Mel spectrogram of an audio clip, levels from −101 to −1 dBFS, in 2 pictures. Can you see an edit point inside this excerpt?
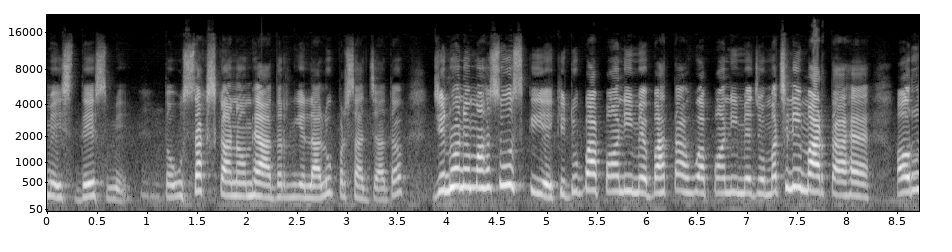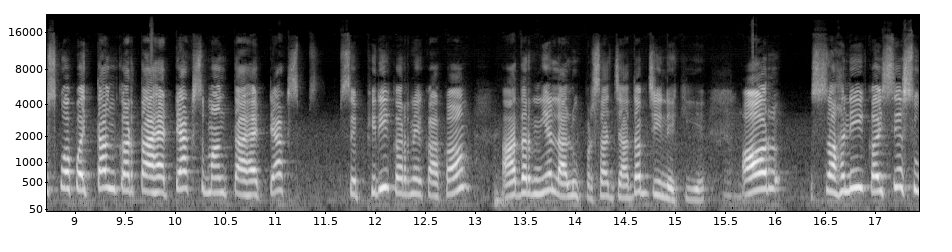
no; 0 cuts

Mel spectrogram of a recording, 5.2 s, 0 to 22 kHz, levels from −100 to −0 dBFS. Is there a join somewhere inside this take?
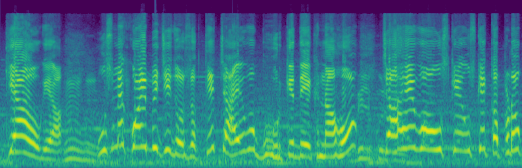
no; 0 cuts

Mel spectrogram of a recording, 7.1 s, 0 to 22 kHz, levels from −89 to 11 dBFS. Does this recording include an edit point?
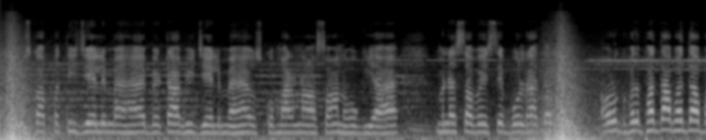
yes; 1 cut; at 5.6 s

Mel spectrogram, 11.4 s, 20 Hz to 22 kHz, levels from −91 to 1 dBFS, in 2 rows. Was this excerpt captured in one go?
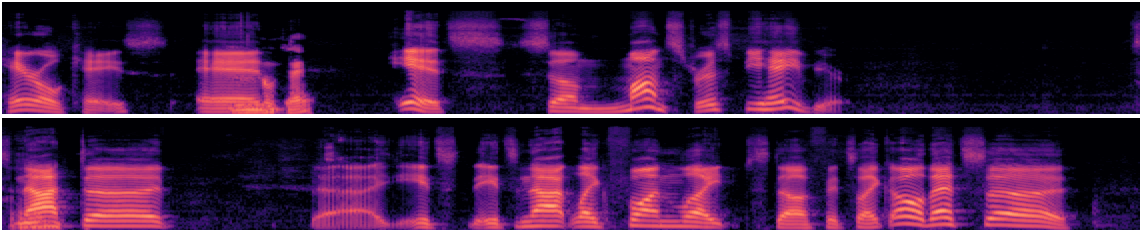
yes; 0 cuts

